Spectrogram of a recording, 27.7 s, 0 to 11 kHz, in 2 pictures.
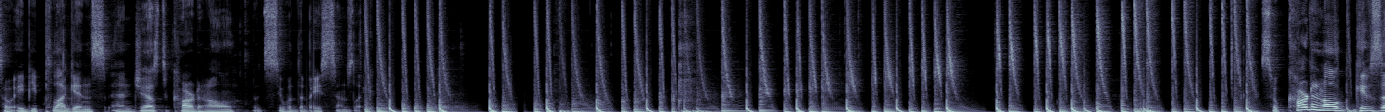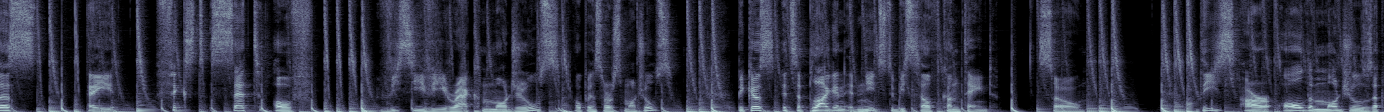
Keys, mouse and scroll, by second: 0.2-0.5 scroll up 4, 1.2 click, 3.0 click, 8.1 click, 9.3 middle click, 11.2 ctrl+scroll down 2, 11.6 middle drag, 11.9 middle click, 12.7 scroll down 1, 13.0-13.4 middle drag, 24.2 right click, 26.5-27.6 drag.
